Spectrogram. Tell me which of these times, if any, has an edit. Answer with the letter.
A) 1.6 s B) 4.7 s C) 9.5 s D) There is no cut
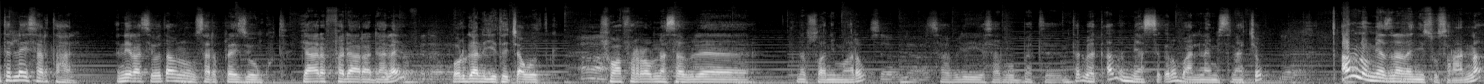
D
